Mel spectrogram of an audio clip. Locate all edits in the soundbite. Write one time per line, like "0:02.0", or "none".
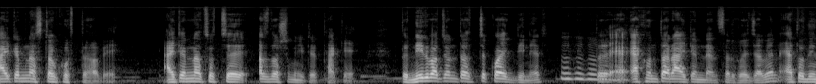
0:02.6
